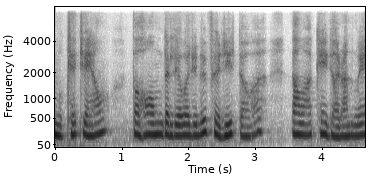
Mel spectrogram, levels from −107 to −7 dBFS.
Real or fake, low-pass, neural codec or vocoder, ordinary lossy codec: fake; 7.2 kHz; codec, 16 kHz in and 24 kHz out, 0.6 kbps, FocalCodec, streaming, 4096 codes; none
